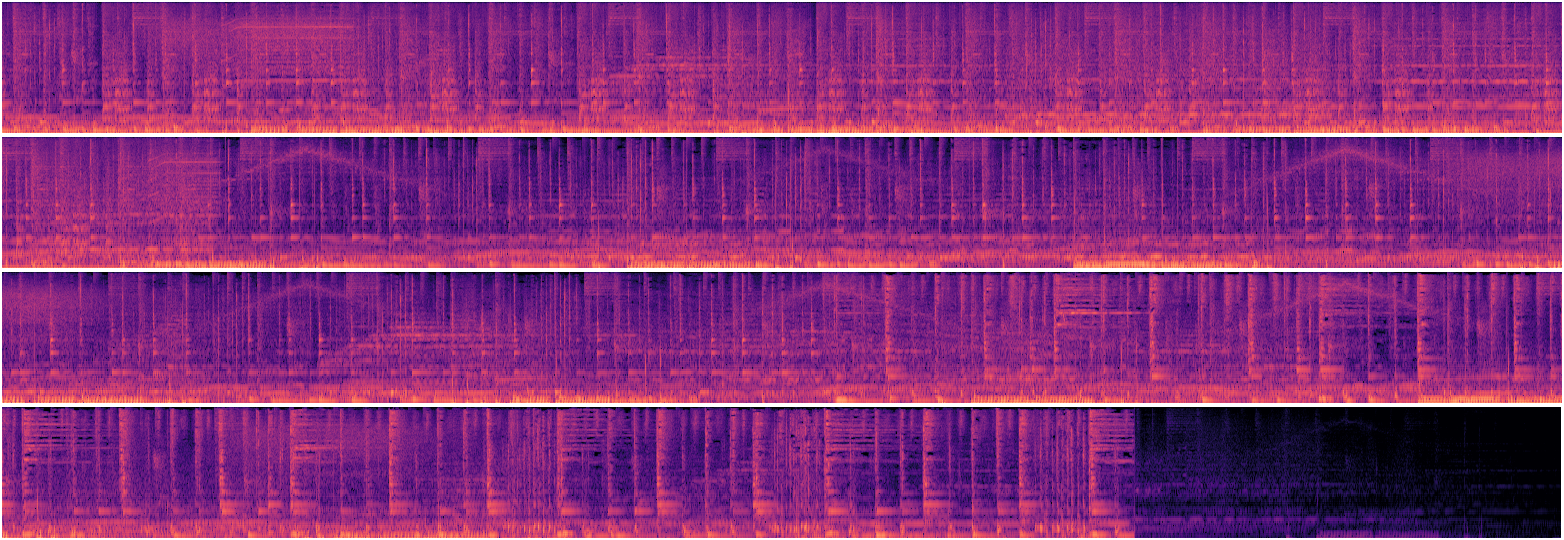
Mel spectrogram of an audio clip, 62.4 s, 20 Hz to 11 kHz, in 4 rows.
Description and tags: Indian reality
Feel the hectics of the Indian subcontinent.
Made with Grain Science and Vogue MK2 apps and Apple loops, edited in Garageband,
